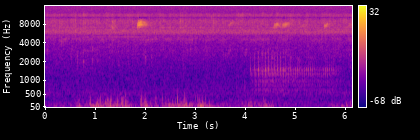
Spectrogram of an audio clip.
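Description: Outdoor woodland ambience: a few short, high bird chirps over a steady high insect hum. A buzzy, rattling trill runs for under two seconds from about four seconds in, and irregular low gusts of wind rumble underneath.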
